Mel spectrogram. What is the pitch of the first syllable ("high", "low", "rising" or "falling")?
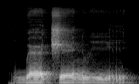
low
